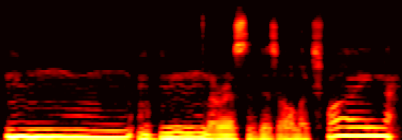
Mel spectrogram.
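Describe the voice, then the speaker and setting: A young man from the Netherlands, streaming live and thinking aloud in a relaxed, meandering way while reviewing his work. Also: sits high, slow, clean tone. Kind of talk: casual live-stream commentary.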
